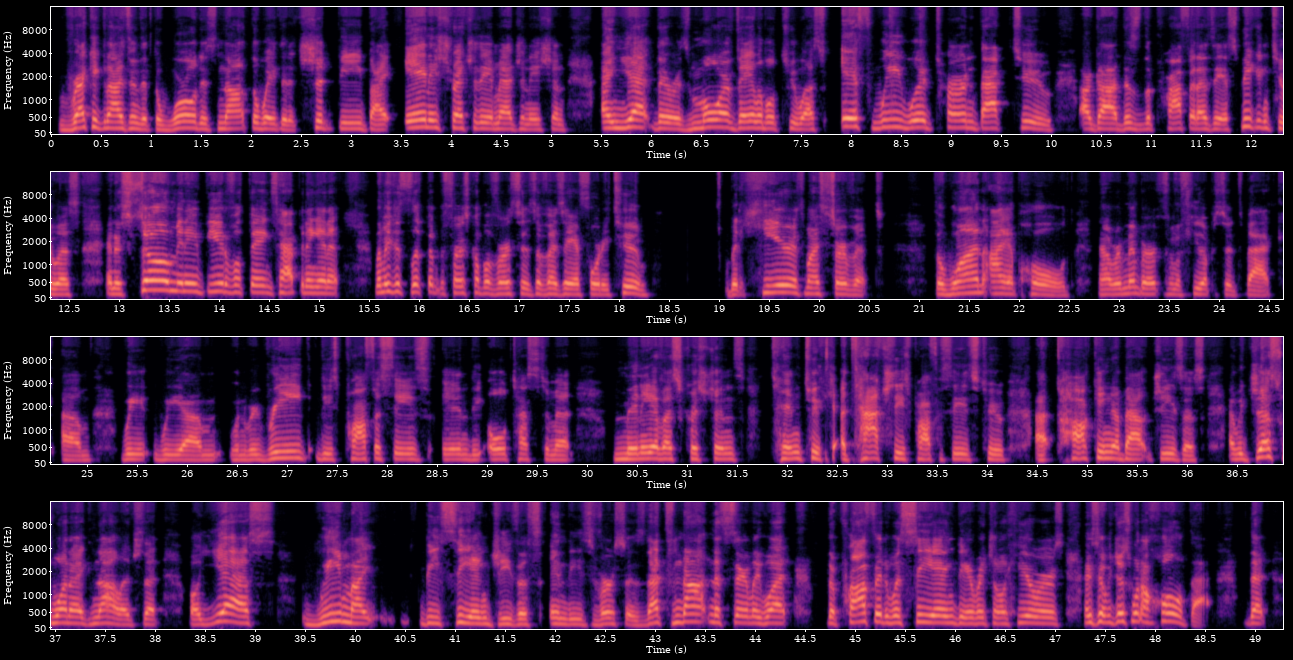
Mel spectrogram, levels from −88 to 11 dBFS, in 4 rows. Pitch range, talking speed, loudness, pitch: 150-195 Hz, 175 wpm, -18 LUFS, 170 Hz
